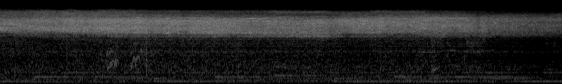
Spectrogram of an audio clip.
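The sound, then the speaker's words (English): A person makes a long, steady hissing 'S' exhale through the mouth during a breathing exercise. The bright airy hiss is unbroken from start to finish and eases slightly at the end. “another breath technique, which is the snake breathing, where you breathe in through your nose and out your mouth doing the”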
